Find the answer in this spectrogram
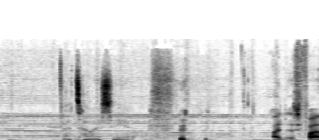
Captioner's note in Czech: směje se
